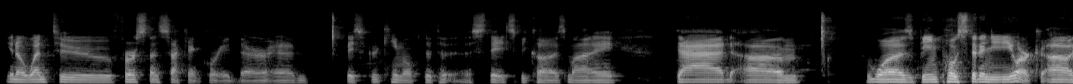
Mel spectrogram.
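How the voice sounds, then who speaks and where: A man's voice: on the low side, fairly bright tone. A man from South Korea, a podcast guest, telling stories in a casual, rambling way with lots of fillers, restarts and laughs. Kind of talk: casual interview chat.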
